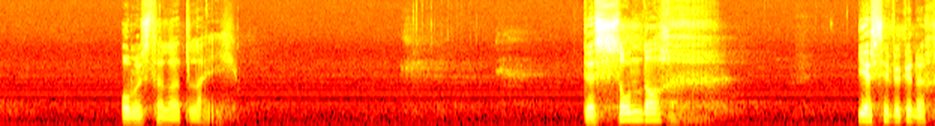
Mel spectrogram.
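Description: An elderly man speaks calmly and earnestly into a microphone.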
